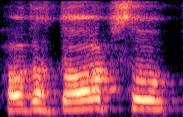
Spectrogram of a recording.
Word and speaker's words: Haldor Topsoe: Haldor Topsoe, não sei se eu falei corretamente, que é uma empresa dinamarquesa. Me conte um pouquinho da empresa. Bom, Haldor Topsoe pronunciou corretamente, né?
